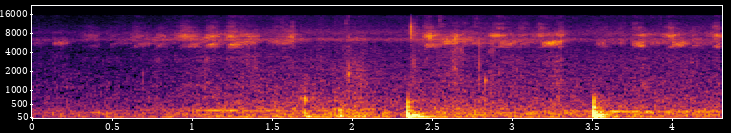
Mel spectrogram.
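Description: Near silence, with only faint traces of a marker writing on a whiteboard: a light high hiss and a few soft ticks.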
